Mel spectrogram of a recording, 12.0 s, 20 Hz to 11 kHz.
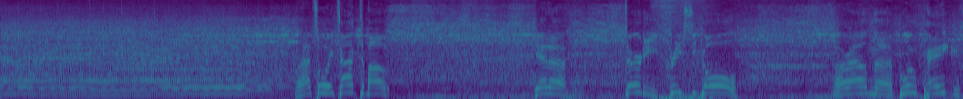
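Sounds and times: arena goal horn: 0.0 - 4.6
crowd cheering: 0.0 - 12.0.

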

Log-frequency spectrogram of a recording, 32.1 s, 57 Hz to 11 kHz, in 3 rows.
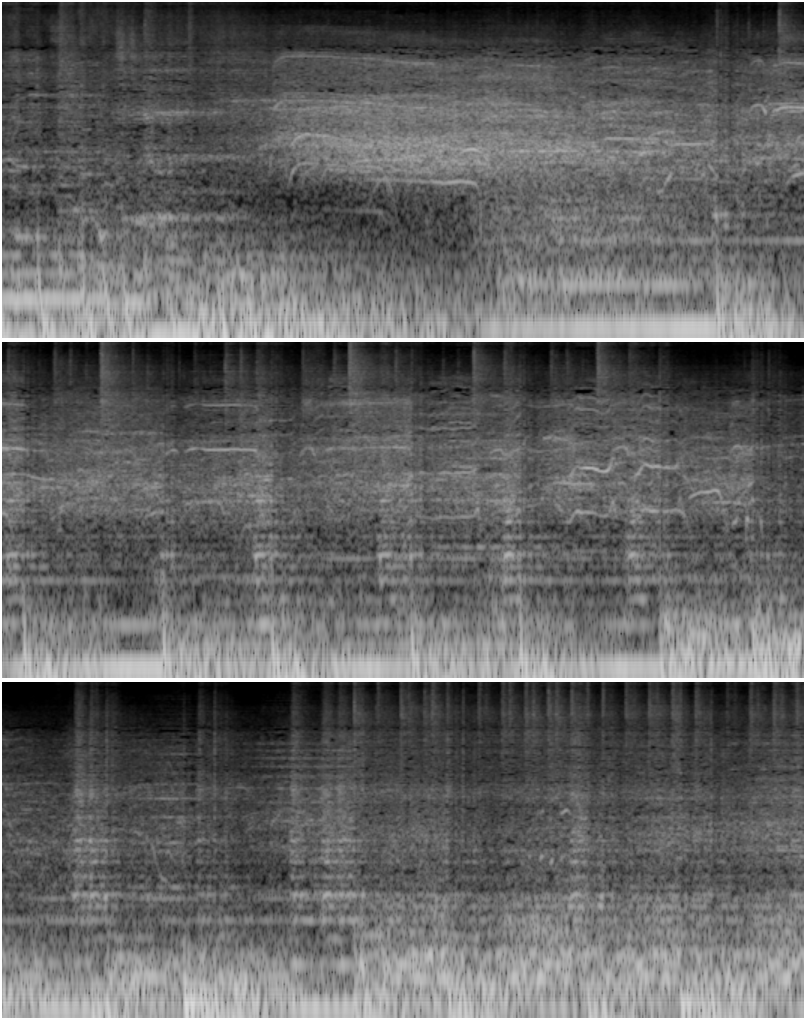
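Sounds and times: crowd screaming and cheering: 0.0 - 32.0
loud pop music with bass beat: 0.0 - 32.0.

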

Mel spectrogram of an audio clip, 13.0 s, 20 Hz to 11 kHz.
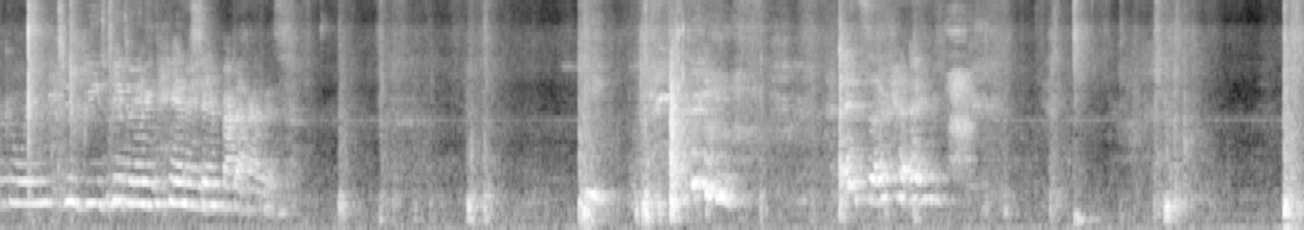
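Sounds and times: hands and feet slapping a mat: 3.3 - 5.1, 5.8 - 9.4, 12.7 - 13.0.

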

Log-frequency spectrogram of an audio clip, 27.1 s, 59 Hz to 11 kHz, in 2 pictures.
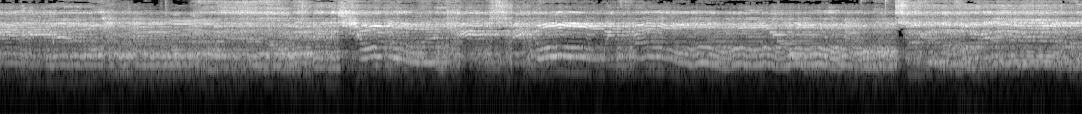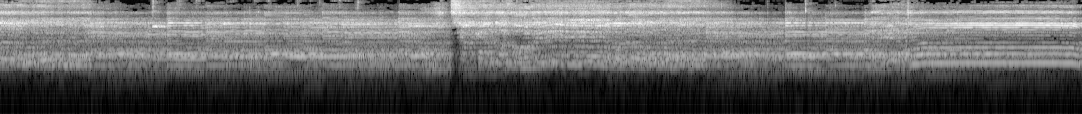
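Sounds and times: man singing love song: 0.0 - 15.1, 18.6 - 23.0, 24.4 - 27.0.

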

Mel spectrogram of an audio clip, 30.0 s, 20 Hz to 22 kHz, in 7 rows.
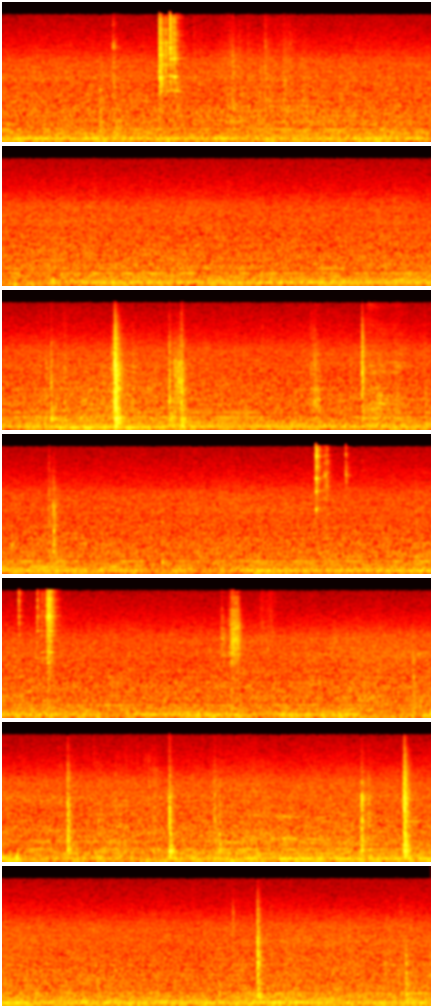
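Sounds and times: low steady hum: 0.0 - 30.0.

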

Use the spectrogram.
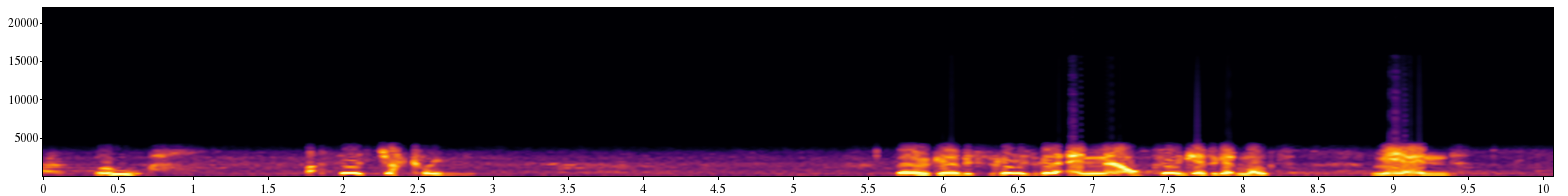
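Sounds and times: town street background rumble: 0.0 - 10.0.

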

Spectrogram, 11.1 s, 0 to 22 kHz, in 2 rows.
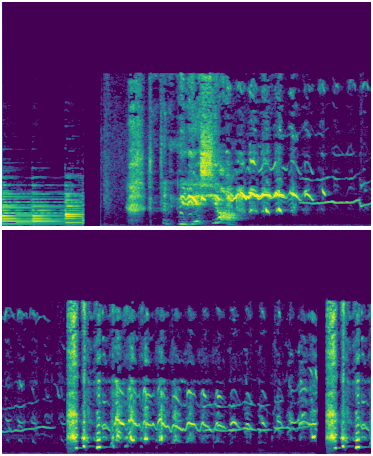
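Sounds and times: bird chirping: 3.6 - 6.5.

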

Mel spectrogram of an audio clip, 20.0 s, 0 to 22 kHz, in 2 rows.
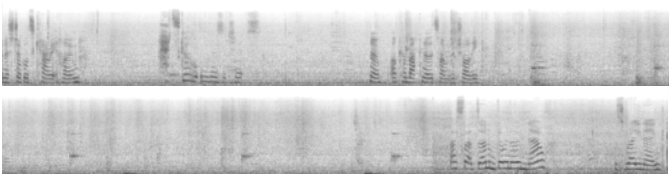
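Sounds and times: steady hum: 0.0 - 20.0
checkout beeps: 7.9 - 8.4, 9.8 - 10.1, 11.0 - 11.3, 13.6 - 13.9, 15.8 - 16.2.

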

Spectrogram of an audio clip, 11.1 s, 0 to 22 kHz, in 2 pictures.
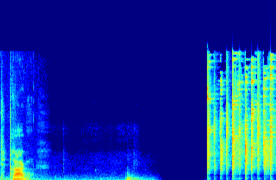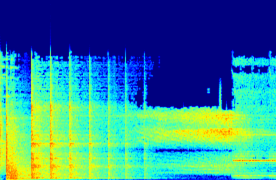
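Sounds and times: metallic hammer strikes ringing: 5.6 - 8.6
high shimmering swell: 7.6 - 11.0.

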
